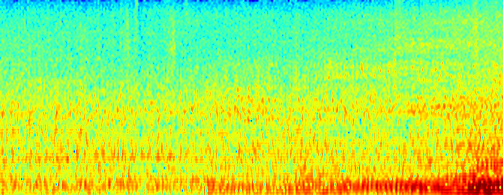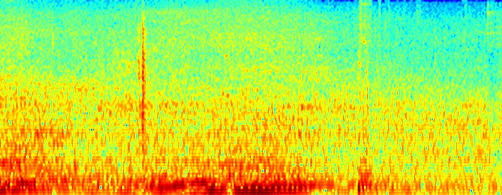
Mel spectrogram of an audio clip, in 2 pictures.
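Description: A car engine passing close by, rising in pitch and getting louder a few seconds in, then holding steady before easing off near the end. Two short sharp clicks in the second half.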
